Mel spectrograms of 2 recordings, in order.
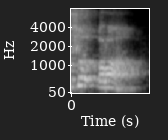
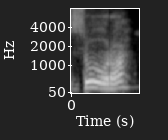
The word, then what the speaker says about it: سورة: بالسورة سورة أو سؤرة. Taib. Dengan pengucapan surah, ya, dengan pengucapan surah أو atau سؤرة.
